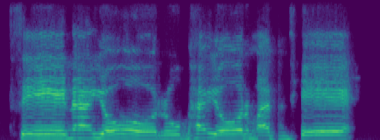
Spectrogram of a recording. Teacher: That dhye you have to stress. Bha you have to stress Mahaprana.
